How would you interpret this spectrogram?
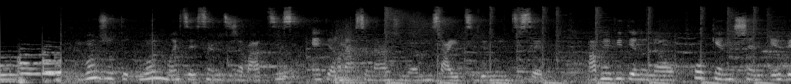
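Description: Regular clicks recur every 1.98 s between 1.52 and 7.47 s, about four in all, likely clock drift buffer slips, which fit roughly 70-sample jumps from a clock mismatch near 700 ppm.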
